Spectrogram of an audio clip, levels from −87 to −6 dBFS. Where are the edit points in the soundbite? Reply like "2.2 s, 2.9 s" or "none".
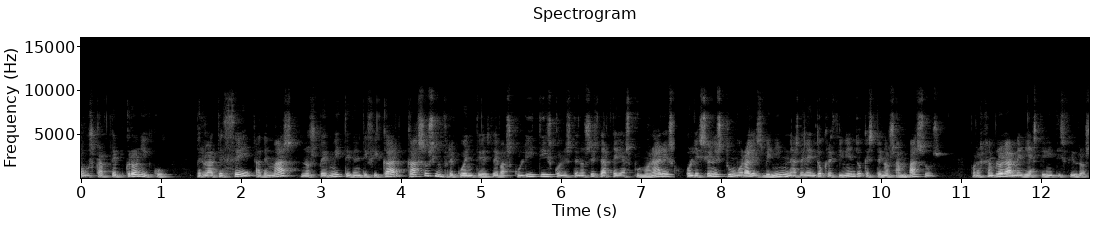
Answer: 7.4 s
